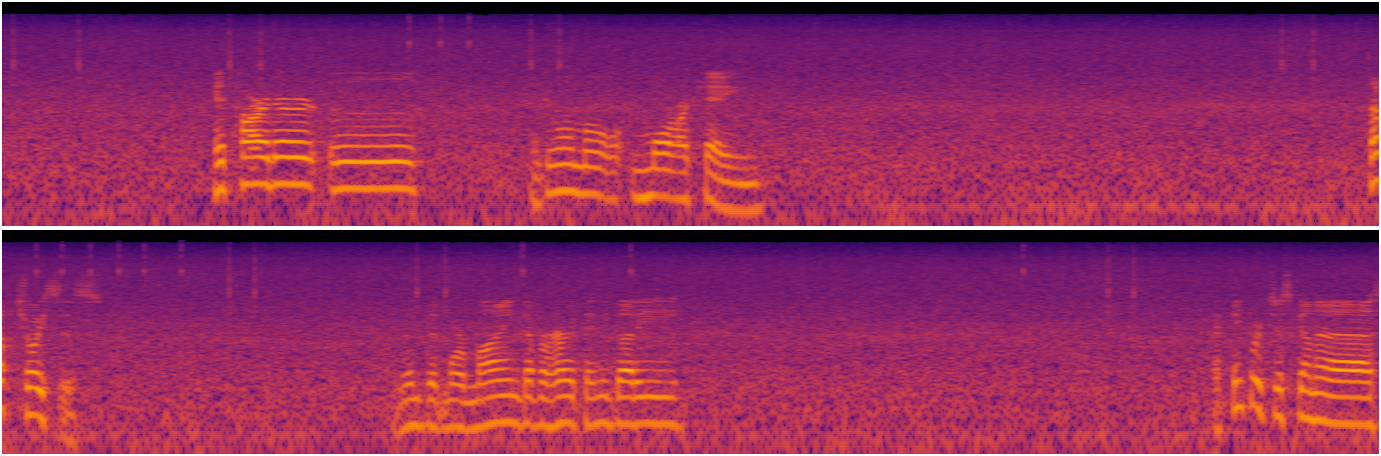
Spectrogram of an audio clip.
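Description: Soft menu ticks sound as a selection moves.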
